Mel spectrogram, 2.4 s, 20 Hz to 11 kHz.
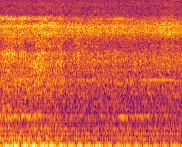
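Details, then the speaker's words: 2012 Chevrolet Tahoe with P0300 misfire code: deep, lumpy idle with uneven stumble, misfire still present on cylinder 7 after swapping plug wire between 7 and 1; spark plugs changed a month ago look worn; engine misfire at idle. "لاحظوا باقي التفتفه وين موجوده في سبعه غير نفس وباقي نفس المشكله"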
